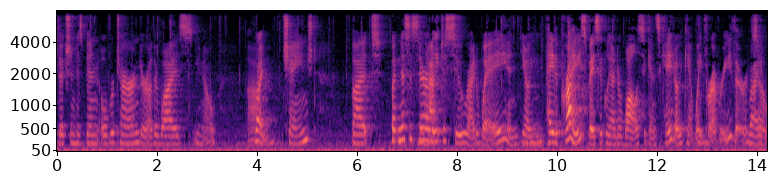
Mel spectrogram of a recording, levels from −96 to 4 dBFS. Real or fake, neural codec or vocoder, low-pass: real; none; 7.2 kHz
